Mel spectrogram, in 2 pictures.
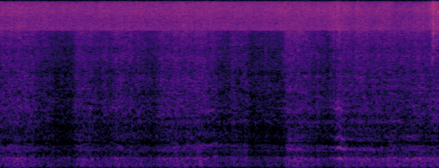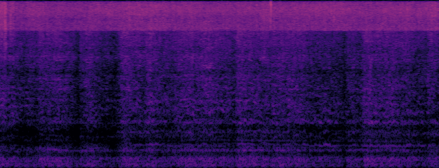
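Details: Honey bees during the rainy season, a steady low droning hum of many insects with broadband hiss throughout and no clear individual wingbeats or other sounds.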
